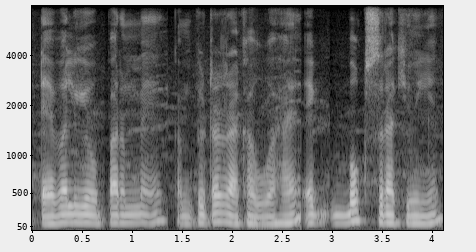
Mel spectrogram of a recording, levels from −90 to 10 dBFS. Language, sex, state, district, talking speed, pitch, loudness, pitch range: Hindi, male, Bihar, Begusarai, 190 wpm, 105 Hz, -17 LUFS, 95-110 Hz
